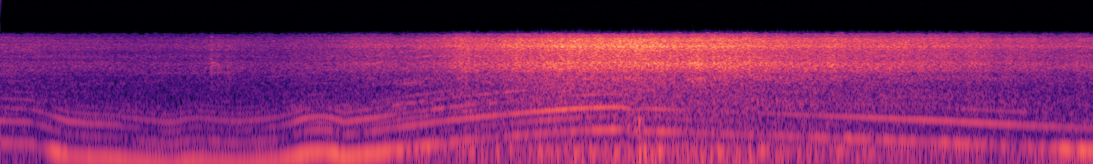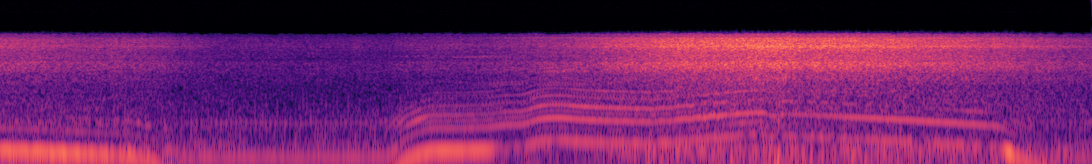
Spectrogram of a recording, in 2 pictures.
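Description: Suzuki Hayabusa motorcycle engine running and riding off, a loud steady drone with rising and falling revs as it pulls away, shifts and accelerates again, heard close and alone.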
